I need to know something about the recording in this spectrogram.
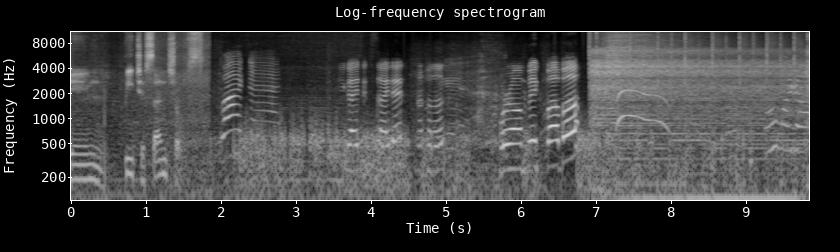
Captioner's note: screaming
